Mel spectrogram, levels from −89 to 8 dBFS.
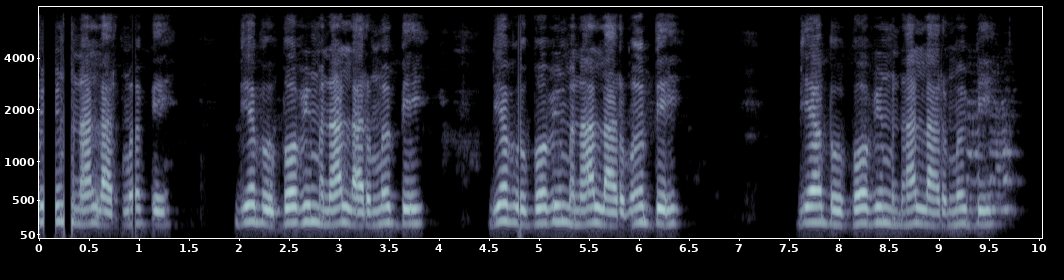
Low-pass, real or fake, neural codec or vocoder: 7.2 kHz; fake; vocoder, 44.1 kHz, 128 mel bands, Pupu-Vocoder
